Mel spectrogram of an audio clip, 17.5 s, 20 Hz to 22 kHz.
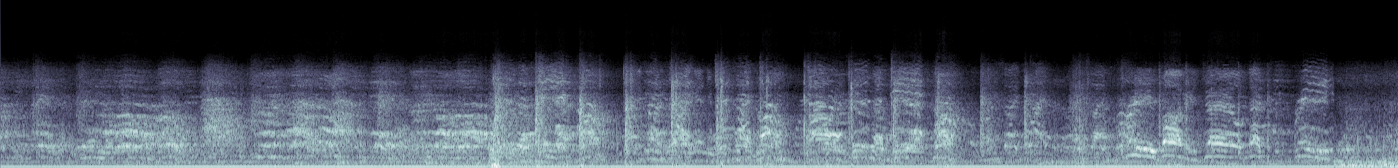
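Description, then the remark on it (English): A crowd of about 20 protesters marching into a bus depot, chanting and shouting together in a steady, rhythmic cadence, with occasional thuds and a low constant rumble underneath, loud throughout. “Apparently they're going to go inside and march around the bus depot.”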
